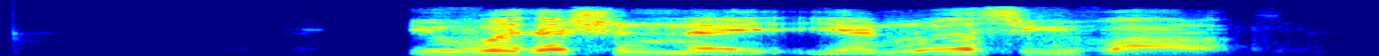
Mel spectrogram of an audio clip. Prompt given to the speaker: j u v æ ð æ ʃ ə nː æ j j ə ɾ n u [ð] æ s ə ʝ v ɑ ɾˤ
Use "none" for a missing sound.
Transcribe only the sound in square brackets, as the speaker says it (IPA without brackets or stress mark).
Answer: ð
